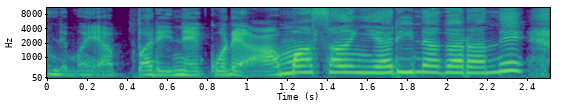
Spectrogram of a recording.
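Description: A woman speaks with a high pitch at a fairly quick pace. Her voice makes very wide pitch swings. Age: 30s. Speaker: rakugo storyteller and Buddhist nun. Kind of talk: radio lecture talk.

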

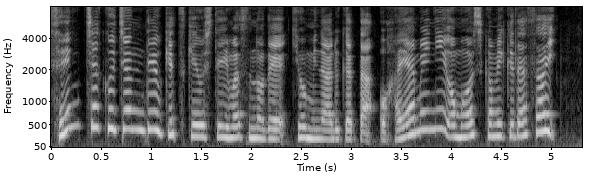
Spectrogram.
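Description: Dry and close with no echo, a woman's high voice swings very widely in pitch at a moderate pace. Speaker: radio host. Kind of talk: radio show hosting and announcements. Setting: radio studio. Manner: polite, formal broadcast tone.

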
